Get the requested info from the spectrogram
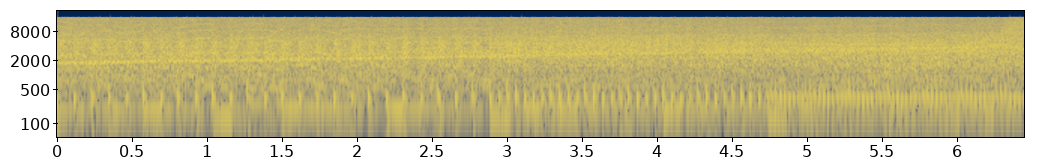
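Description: Progressive house build-up from a DJ mashup: a synth sweep rises steadily in pitch while a pulsing roll speeds up about halfway through and merges into one held buzz near the end.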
